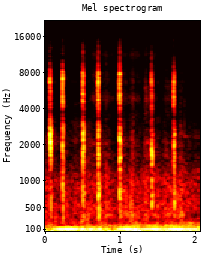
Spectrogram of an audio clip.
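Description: Friesian horse under saddle stepping his hindquarters around in soft arena sand, with light, regular clicks about four a second over a steady low rumble.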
